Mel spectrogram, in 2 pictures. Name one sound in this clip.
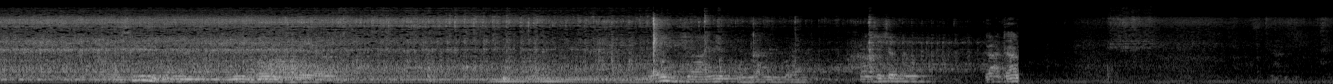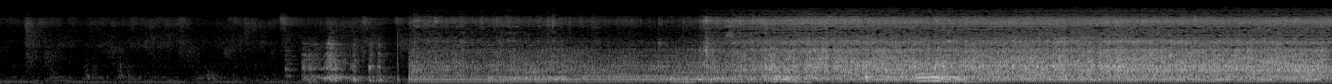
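An electric coffee grinder motor hums steadily.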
